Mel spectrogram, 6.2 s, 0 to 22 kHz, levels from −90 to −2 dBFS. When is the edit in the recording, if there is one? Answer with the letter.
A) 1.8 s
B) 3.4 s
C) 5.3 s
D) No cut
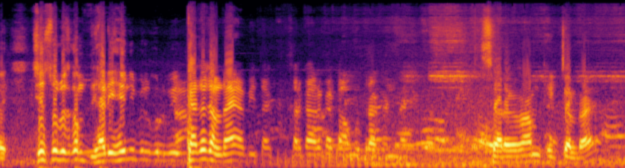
A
